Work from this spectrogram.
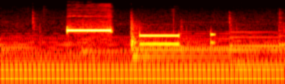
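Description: A telephone chirps with an incoming call, a short sequence of distinct electronic tones over a steady low hum, fairly clear and close with no talk.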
